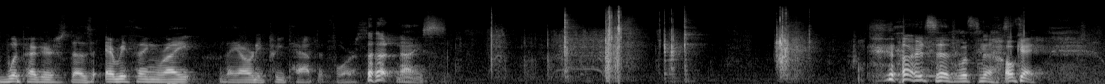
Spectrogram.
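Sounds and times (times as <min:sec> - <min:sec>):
cordless drill whirring: 0:04.9 - 0:06.2.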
